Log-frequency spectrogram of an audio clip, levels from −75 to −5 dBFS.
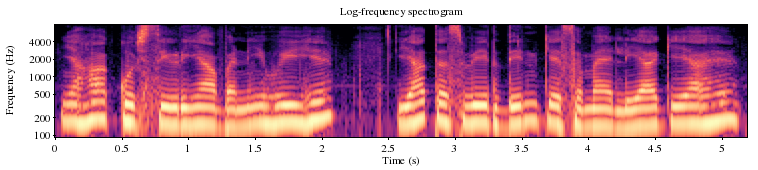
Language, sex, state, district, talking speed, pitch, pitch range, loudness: Hindi, male, Jharkhand, Ranchi, 160 wpm, 155 Hz, 150-170 Hz, -12 LUFS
